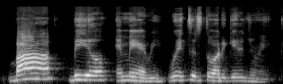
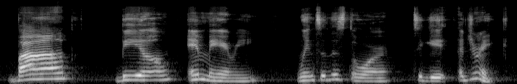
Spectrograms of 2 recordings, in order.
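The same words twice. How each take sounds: First: It is read fast with barely any pauses. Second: It is read with clear pauses between names. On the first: "I paused. I just didn't pause" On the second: "that's one thing"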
